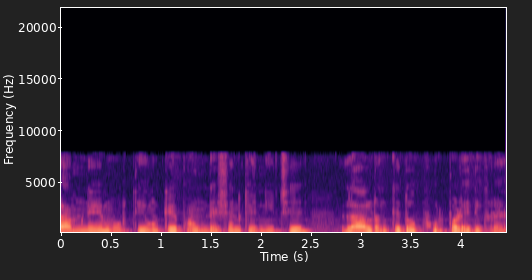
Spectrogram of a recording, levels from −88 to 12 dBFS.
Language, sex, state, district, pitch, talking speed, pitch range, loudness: Hindi, male, Chhattisgarh, Kabirdham, 120 Hz, 200 wpm, 105-125 Hz, -18 LUFS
